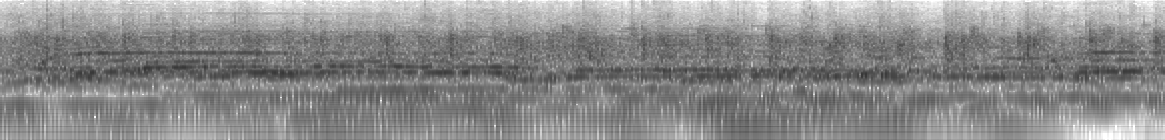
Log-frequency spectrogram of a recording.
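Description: An audience in a church breaks into loud, sustained cheering and applause for the Lord, a dense wash of clapping and shouting voices that holds steady for several seconds, with what sounds like music humming underneath.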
